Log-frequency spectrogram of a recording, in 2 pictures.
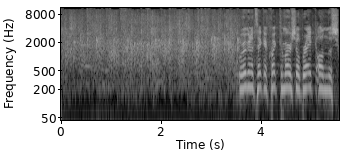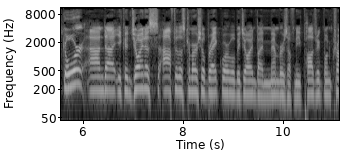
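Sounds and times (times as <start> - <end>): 
audience applause: 0.0 - 5.0
speech: 3.6 - 11.1.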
